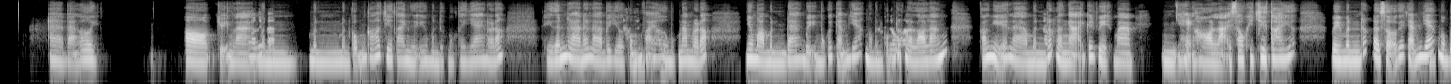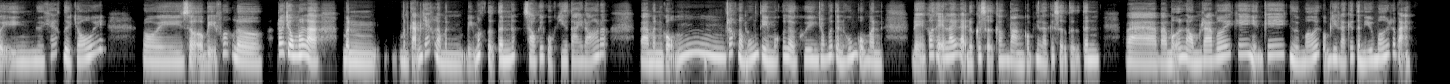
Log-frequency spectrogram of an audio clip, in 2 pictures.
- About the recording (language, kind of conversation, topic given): Vietnamese, advice, Bạn làm thế nào để vượt qua nỗi sợ bị từ chối khi muốn hẹn hò lại sau chia tay?
- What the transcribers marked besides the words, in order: tapping; other background noise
